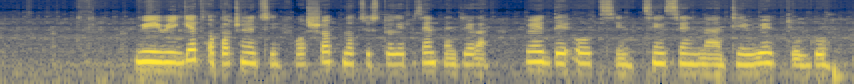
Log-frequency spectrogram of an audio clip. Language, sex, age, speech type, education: Nigerian Pidgin, female, 15-29, spontaneous, tertiary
